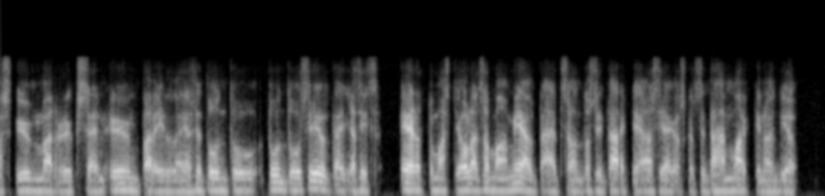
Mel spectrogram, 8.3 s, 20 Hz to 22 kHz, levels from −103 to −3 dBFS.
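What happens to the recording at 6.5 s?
At 6.5 s the speech is inside an AMR rate drop running from 5.65 s to 7.97 s. The codec steps down to a lower mode, and the rough, synthetic texture fits a fall from 12.65 to 6.6 kbit/s, with bits shifted to error protection. The voice sounds raspy and rough. On a spectrogram the bandwidth stays the same but harmonics smear into noise. The waveform shows no gap.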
